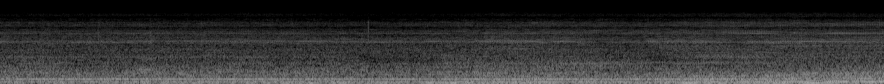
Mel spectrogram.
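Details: Midea central air conditioner condenser (Evolution, lower unit) running very loud, with a rough droning hum and steady low tone; abnormal running noise.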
